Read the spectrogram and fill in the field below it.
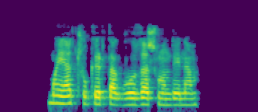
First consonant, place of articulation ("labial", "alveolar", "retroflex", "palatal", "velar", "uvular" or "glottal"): labial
